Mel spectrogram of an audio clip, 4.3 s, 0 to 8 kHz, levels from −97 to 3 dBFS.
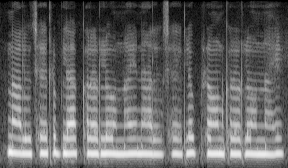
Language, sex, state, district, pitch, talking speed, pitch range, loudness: Telugu, female, Telangana, Mahabubabad, 265 Hz, 195 wpm, 260-270 Hz, -11 LUFS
